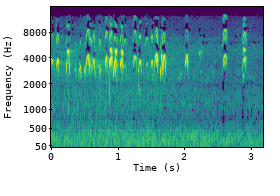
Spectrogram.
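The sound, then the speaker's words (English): Long-billed dowitcher shorebird giving high-pitched calls: many short, sharp chirps, first in a quick dense burst, then spaced out into a few separate notes over a soft background hiss. “Here's the high-pitched call of the long-billed dowitcher.”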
